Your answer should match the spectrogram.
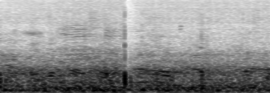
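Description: A softball bat strikes the ball once, a sharp crack about a second in, over scattered distant voices and a steady low rumble.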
